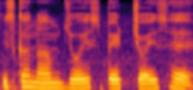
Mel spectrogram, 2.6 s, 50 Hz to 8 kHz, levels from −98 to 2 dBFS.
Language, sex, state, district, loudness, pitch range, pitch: Hindi, male, Arunachal Pradesh, Lower Dibang Valley, -13 LUFS, 140-155 Hz, 145 Hz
